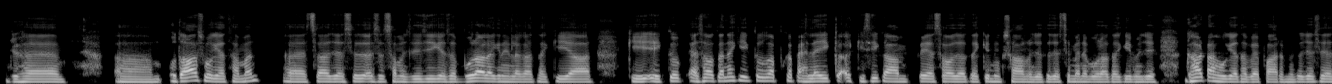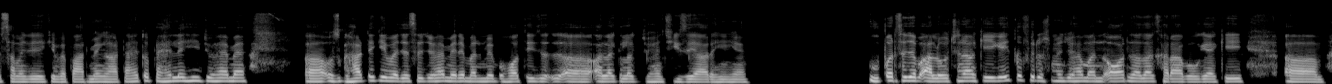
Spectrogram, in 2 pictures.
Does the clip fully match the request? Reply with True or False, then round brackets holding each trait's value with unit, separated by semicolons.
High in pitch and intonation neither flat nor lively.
False (135 Hz; 3.0 semitones)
